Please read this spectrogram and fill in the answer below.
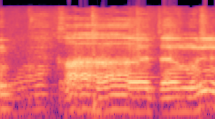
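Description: A man singing an Urdu naat unaccompanied, holding long wavering notes with brief pauses for breath about half a second in and again just after one and a half seconds.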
